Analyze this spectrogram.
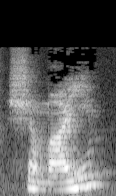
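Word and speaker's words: שמיים: of is Ru Heaven shamayim the accent on the second syllable shamay the word pair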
